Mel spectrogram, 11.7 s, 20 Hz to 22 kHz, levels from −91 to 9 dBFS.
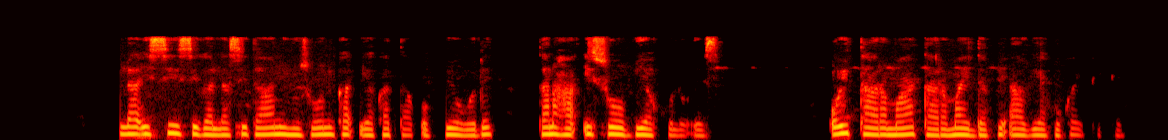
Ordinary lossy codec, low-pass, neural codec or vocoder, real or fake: AAC, 48 kbps; 7.2 kHz; none; real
